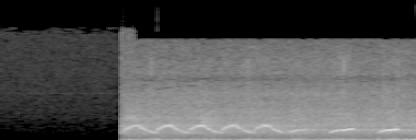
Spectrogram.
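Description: Emergency vehicle siren on a fast yelp, sweeping up and down about three times a second, cutting in suddenly about a second in. Near the end the sweeps break into shorter rising chirps, over a low rumble.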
